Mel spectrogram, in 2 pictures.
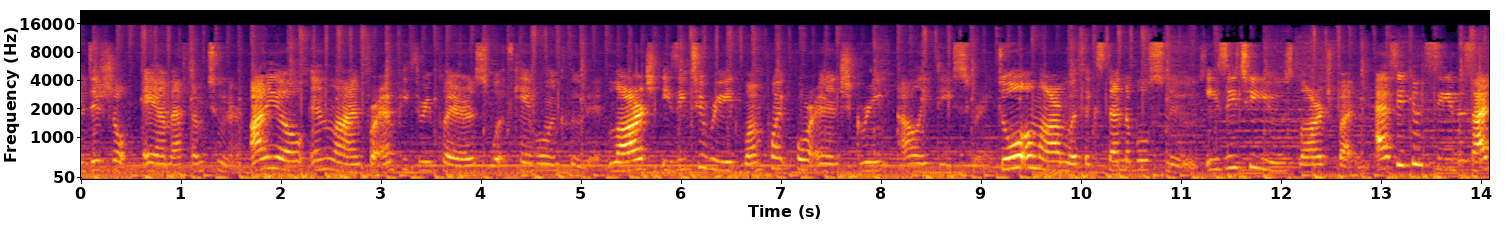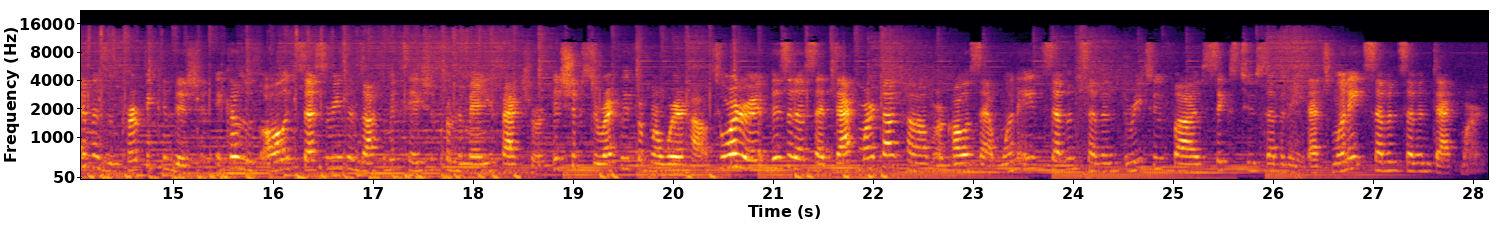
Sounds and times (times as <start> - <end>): Music: 0.0 - 28.1
Speech: 0.0 - 28.1.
